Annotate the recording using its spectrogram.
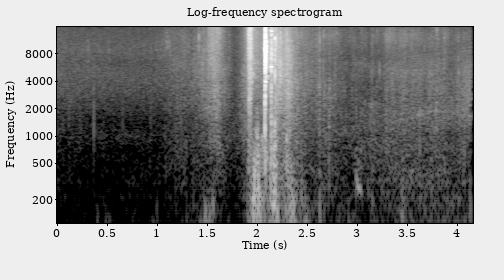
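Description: Golf driver swung at about 104 mph clubhead speed: a brief rising swish of the downswing about a second and a half in, then the sharp crack of the clubhead striking the ball about two seconds in.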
